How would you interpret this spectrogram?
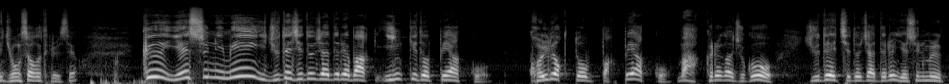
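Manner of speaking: ordinary delivery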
